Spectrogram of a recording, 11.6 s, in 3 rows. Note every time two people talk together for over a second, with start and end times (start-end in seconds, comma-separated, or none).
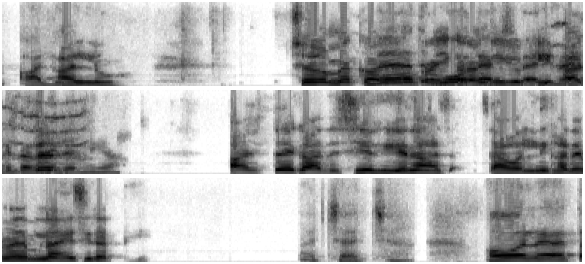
2.8-4.2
